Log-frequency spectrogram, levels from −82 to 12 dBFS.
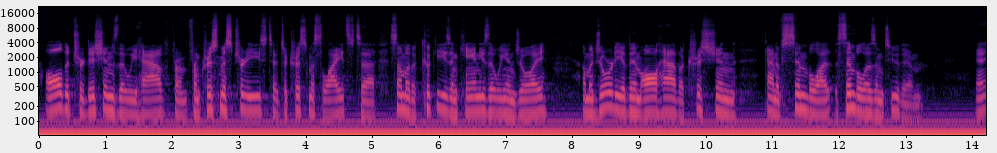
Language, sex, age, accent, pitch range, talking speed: English, male, 30-49, American, 120-150 Hz, 160 wpm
